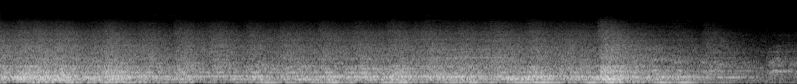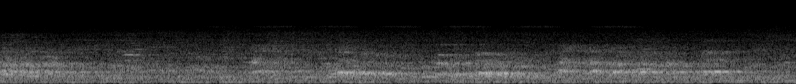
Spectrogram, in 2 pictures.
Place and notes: Rishikesh, Indoa, North Indian Wedding
night time, just make some noise
Rishikesh, Uttarakhand, India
